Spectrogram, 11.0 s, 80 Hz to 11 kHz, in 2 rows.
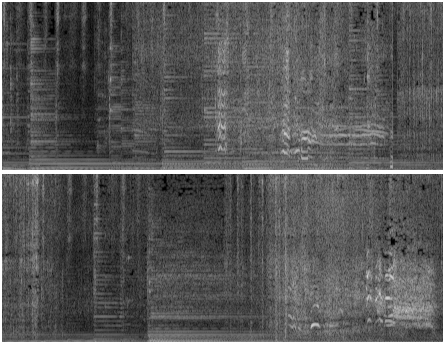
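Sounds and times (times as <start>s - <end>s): background music low chord: 0.0s - 10.1s
water splashing from hose: 1.3s - 6.6s, 8.6s - 11.0s
children squealing: 2.6s - 5.0s, 9.0s - 11.0s.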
